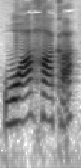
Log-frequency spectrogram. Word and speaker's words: Oaxaca: from oaxaca oh boy all these o words that don't sound like oh wahaka that's a state in mexico ouija we uh that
